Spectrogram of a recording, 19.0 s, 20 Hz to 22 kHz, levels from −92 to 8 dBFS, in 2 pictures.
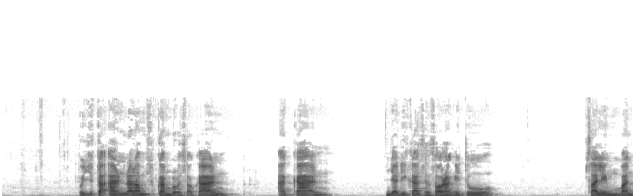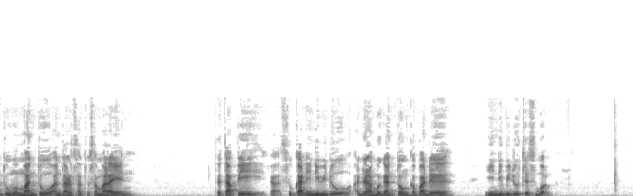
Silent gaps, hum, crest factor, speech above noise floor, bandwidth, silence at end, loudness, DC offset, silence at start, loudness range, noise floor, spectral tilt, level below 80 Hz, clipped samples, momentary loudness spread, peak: none; none; 22 dB; 47 dB; 10.5 kHz; 1.25 s; -23 LUFS; under 0.1%; 1.2 s; 5 LU; -70 dBFS; -7 dB/octave; -58 dBFS; under 0.1%; 13 LU; -2 dBFS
